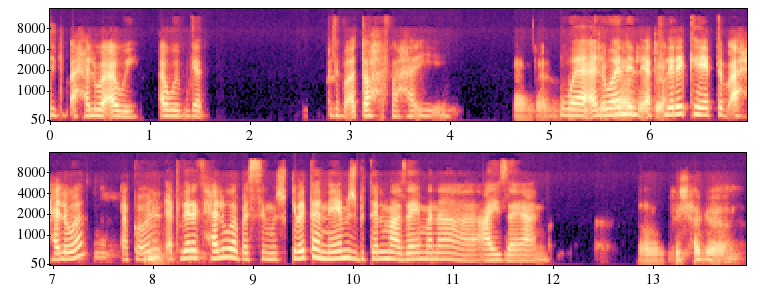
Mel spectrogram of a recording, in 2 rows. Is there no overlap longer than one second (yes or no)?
no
